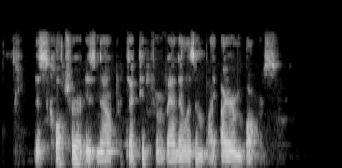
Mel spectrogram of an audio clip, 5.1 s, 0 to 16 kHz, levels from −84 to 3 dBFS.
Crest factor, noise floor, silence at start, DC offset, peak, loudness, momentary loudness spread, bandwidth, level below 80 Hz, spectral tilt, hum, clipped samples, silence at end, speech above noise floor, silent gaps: 20 dB; -86 dBFS; 0.2 s; under 0.1%; 0 dBFS; -18 LUFS; 10 LU; 8 kHz; -56 dBFS; -3.5 dB/octave; none; under 0.1%; 0.95 s; 68 dB; none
